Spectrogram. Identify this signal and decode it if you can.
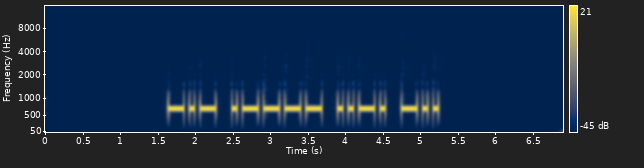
Morse code, heard as a keyed tone, about 20 wpm, 700 Hz. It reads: K1FD
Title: Speed Racing - USA 1x2 Call Signs 17wpm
